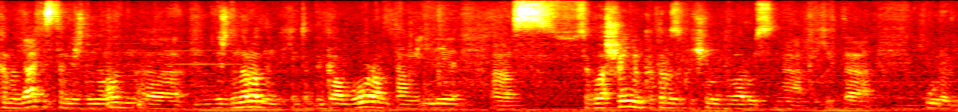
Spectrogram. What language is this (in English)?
Russian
